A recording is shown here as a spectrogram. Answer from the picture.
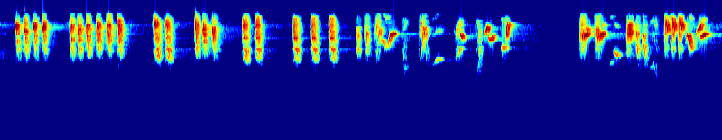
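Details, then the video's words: Lesser green leafbird in vigorous song for luring and tutoring: fast buzzy stuttered bursts that turn into mixed whistled twists and chirps, a brief pause, then more rapid chattering phrases. "Cucak Ijo Mini Gacor, Suara Pikat, Masteran"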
